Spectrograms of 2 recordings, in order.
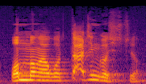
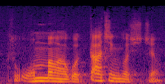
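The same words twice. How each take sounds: First: 원망하고 hit hard and loud; preacher pressing the point, loud; emphatic. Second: Said in the usual way. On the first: Shown as a demonstration. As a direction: drive home 원망하고 from the pulpit.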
